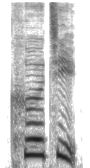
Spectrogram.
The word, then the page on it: 科技: kē jì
